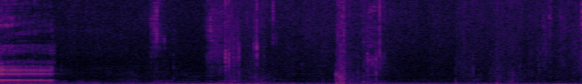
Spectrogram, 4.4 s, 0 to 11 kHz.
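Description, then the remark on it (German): About 20 sheep in a pen in the hills beside a few tents: one short bleat cuts off at the start, followed by steady shuffling, rustling and hoof-like knocks from the flock. No one speaks. “Hier stehen ein paar Zelte, in einem Verhau sind etwa 20 Schafe.”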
